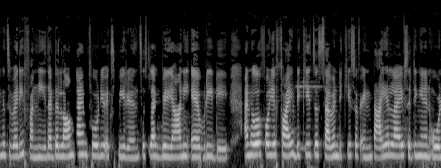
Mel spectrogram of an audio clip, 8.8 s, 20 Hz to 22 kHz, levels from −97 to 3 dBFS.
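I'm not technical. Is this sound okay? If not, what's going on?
Yes, there's nothing wrong with this recording.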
